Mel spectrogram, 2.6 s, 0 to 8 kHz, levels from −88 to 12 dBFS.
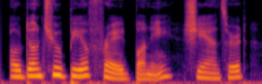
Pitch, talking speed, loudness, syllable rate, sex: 170 Hz, 185 wpm, -16 LUFS, 5.3 syllables/s, female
